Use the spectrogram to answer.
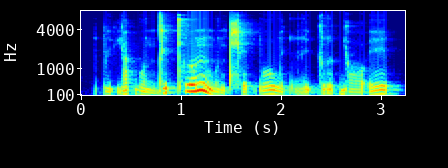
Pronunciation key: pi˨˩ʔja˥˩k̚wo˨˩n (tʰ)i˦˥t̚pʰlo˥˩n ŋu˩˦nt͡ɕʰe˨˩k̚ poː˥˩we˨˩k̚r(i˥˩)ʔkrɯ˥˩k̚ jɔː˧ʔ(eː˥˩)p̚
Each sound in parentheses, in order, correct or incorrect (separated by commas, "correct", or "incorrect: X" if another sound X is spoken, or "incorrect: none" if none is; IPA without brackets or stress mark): incorrect: d, incorrect: i˨˩, correct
